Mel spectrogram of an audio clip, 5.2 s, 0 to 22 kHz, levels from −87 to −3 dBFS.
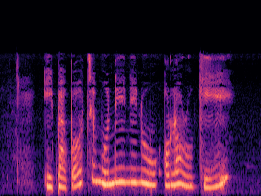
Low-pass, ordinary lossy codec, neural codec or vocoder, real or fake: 7.2 kHz; AAC, 32 kbps; none; real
